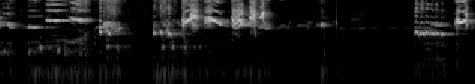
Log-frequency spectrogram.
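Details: Oriental magpie-robin female calling the male to make him excited or ready to mate: varied chirps and buzzy whistled phrases in broken bursts, with faint lower chatter and a final short burst after a pause.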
